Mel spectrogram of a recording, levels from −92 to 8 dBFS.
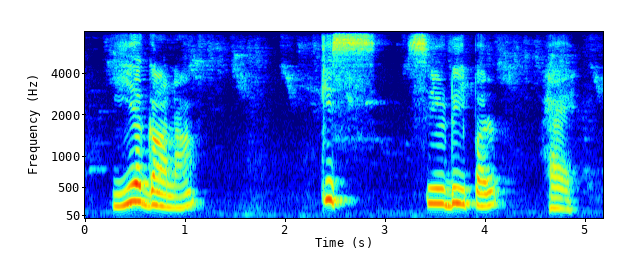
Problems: background sounds at intervals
